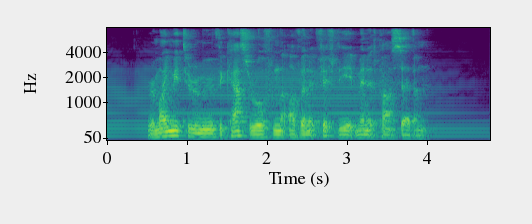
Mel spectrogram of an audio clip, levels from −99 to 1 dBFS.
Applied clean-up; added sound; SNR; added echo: none; Wind instrument, woodwind instrument; 19 dB; reverberation time 0.4 s.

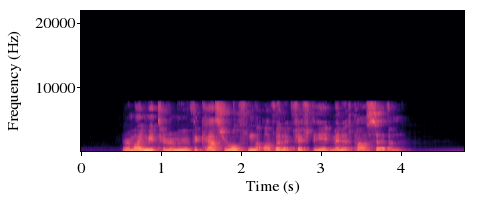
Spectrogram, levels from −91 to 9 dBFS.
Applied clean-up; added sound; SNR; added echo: neural separator model SepFormer DNS4.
